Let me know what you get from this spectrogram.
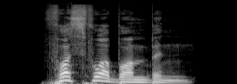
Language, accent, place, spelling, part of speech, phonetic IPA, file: German, Germany, Berlin, Phosphorbomben, noun, [ˈfɔsfoːɐ̯ˌbɔmbn̩], De-Phosphorbomben.ogg
- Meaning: plural of Phosphorbombe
